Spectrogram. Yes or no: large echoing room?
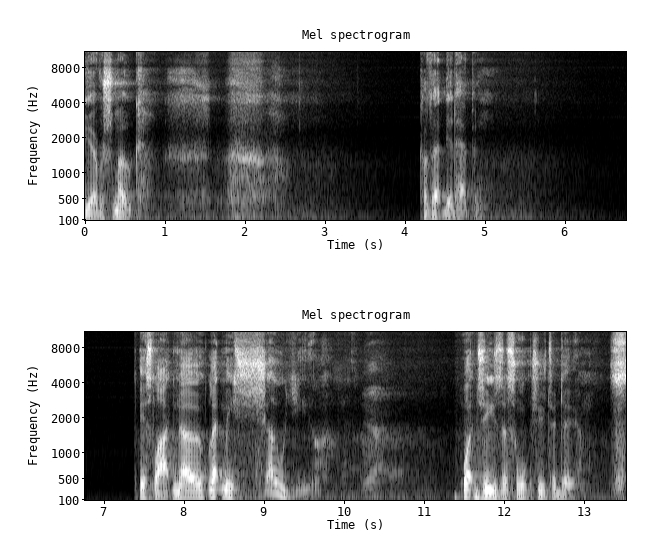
yes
